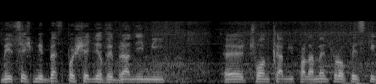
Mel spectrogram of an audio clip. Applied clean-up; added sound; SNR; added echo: none; Drill; 15 dB; none.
